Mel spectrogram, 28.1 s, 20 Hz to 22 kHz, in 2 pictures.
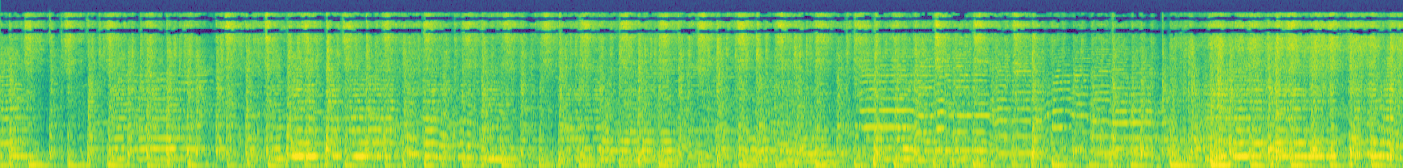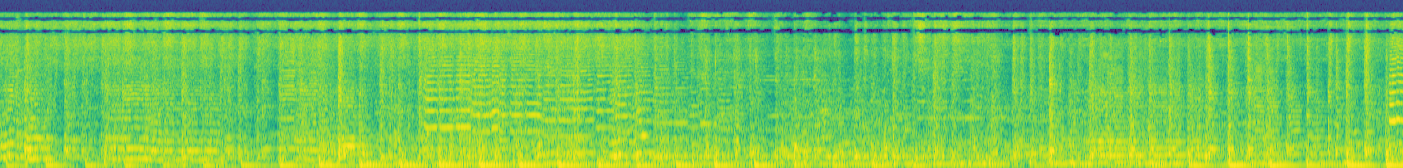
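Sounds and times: horns playing a melody: 0.0 - 28.0
steady drum beat: 0.0 - 28.0.

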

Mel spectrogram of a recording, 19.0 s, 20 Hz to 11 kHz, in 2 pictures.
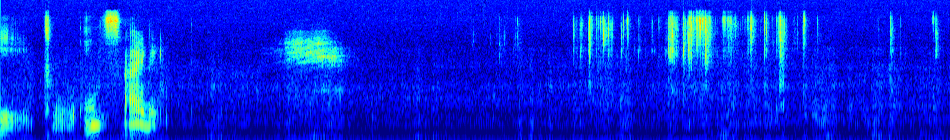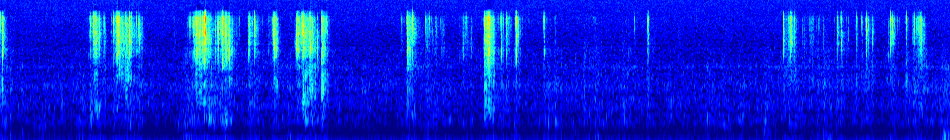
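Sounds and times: plastic packet crinkling: 5.7 - 8.2, 9.3 - 9.6, 10.4 - 12.8, 13.5 - 14.8, 17.3 - 18.9.

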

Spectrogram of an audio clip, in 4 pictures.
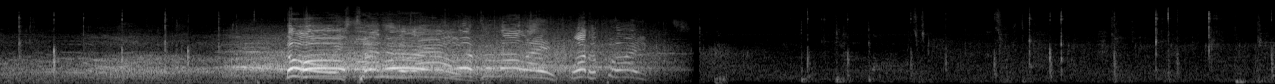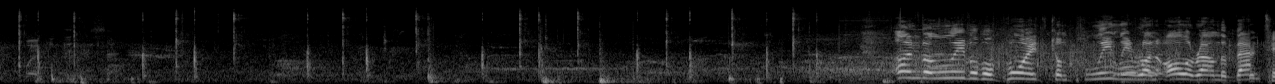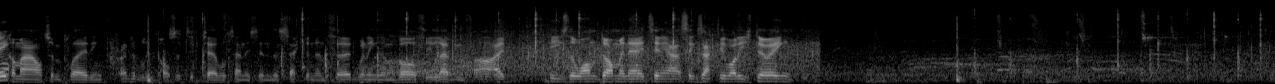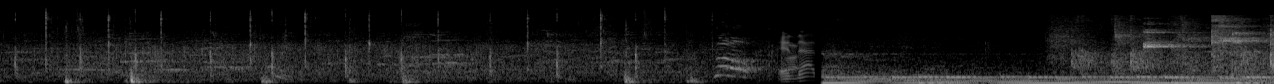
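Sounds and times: table tennis ball clicking: 10.2 - 13.3
table tennis ball clicks: 14.2 - 20.9.

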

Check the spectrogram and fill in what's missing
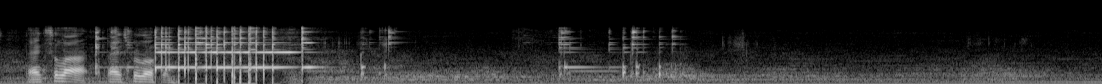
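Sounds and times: cowbell clapper ringing: 1.0 - 4.0, 5.6 - 6.5
light clanks of cowbell: 1.0 - 4.0, 5.6 - 6.9.

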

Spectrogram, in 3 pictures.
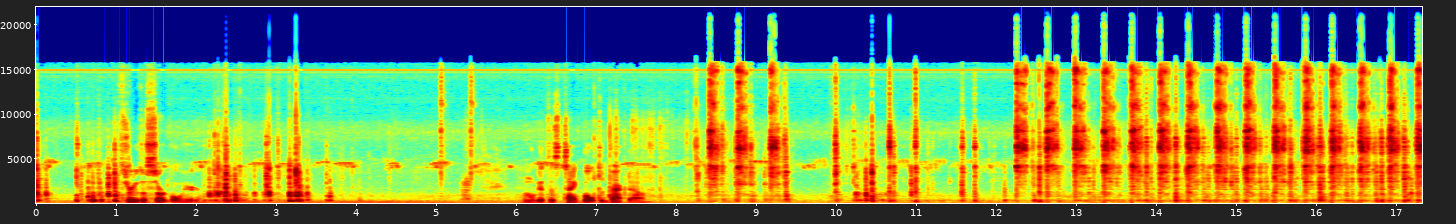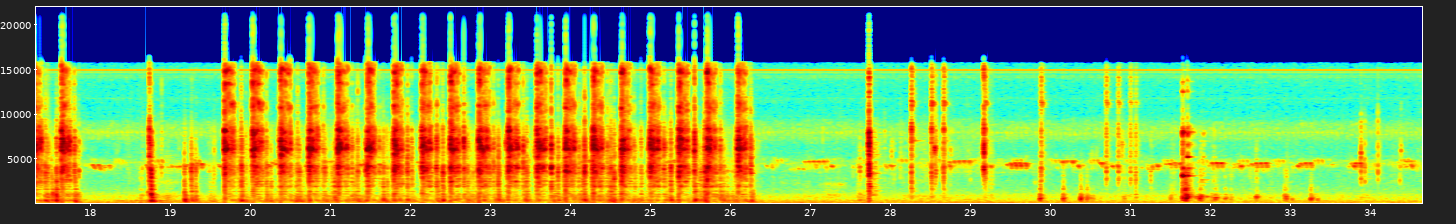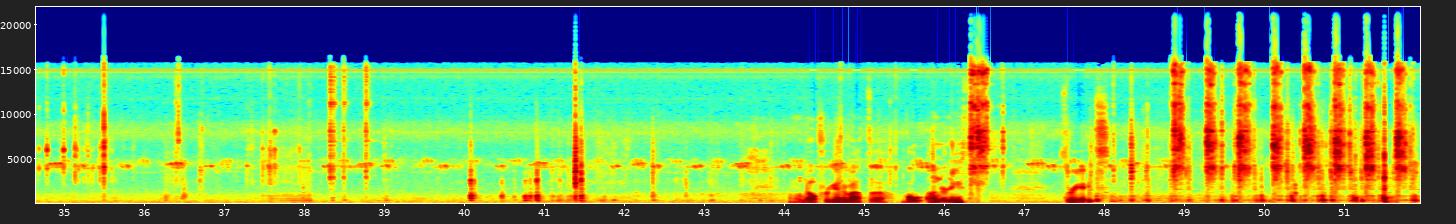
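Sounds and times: ratchet wrench clicking: 8.2 - 9.4, 11.7 - 17.9, 19.6 - 26.3, 46.3 - 46.8, 48.3 - 51.9.

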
